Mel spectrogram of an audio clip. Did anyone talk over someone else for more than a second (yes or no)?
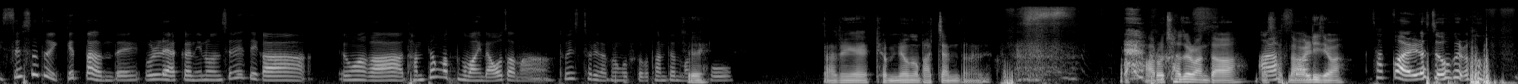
no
